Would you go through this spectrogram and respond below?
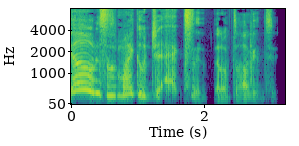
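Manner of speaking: mock starstruck gushing, very high, swooping excited voice. Retelling a man's reaction on learning who he's talking to, imitating an excited man. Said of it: "You could just hear the excitement in his voice".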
